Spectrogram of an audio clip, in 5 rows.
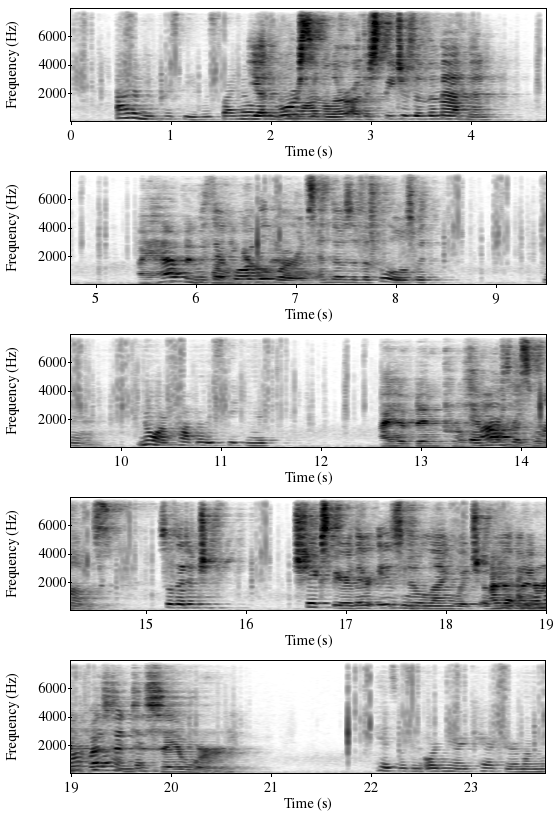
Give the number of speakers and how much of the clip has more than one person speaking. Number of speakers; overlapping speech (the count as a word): three, about 25%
